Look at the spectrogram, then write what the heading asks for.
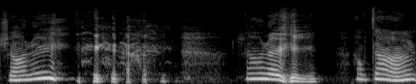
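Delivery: grovelling South London gangster voice, very high, very slow. Retelling calling out from a window while everyone listened, in a south london gangster voice. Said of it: "in my best South London gangster voice".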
